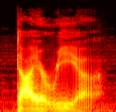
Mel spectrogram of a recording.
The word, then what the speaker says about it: diarrhea: Di has the same sound as die, like when someone passes away. A has a short A sound, and rhea. If I were to spell it, it would look like R-E-E-A, rhea, diarrhea. Moving on to vocabulary.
